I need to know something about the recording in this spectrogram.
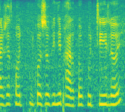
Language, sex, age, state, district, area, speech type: Assamese, female, 30-45, Assam, Nalbari, rural, spontaneous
